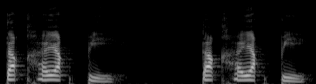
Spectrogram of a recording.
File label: "takhvyakpe", Muscogee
